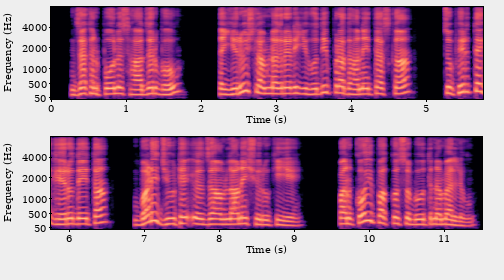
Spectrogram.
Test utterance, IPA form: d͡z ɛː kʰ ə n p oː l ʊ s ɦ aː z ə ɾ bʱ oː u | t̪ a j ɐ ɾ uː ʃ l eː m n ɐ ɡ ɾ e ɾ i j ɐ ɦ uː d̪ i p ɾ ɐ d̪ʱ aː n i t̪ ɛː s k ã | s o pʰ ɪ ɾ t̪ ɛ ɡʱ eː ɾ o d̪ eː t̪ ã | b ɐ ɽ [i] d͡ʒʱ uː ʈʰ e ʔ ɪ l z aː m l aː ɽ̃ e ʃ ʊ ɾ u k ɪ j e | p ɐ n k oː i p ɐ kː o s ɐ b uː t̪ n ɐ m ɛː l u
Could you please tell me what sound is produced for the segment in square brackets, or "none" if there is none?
e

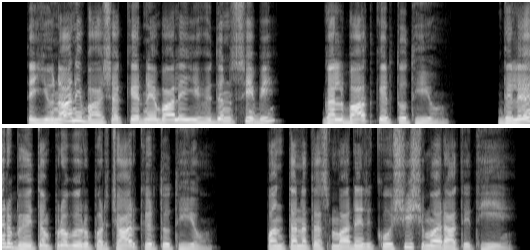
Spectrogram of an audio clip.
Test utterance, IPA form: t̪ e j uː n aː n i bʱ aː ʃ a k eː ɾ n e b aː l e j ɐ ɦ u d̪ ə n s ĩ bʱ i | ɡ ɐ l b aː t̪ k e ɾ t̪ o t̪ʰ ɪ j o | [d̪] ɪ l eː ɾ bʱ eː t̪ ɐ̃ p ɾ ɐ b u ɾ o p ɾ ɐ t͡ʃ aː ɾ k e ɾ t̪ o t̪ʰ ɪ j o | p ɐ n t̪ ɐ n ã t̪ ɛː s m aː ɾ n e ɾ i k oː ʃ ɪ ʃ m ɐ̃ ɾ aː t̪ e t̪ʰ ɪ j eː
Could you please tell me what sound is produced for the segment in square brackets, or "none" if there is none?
d̪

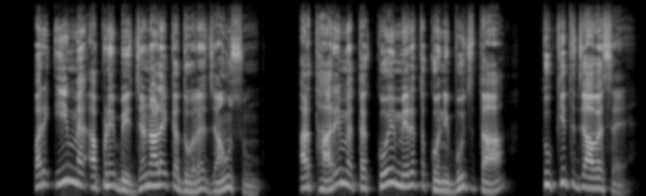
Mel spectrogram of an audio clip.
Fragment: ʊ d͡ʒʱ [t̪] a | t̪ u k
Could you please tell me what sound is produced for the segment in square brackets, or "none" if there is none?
t̪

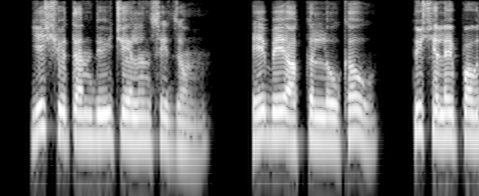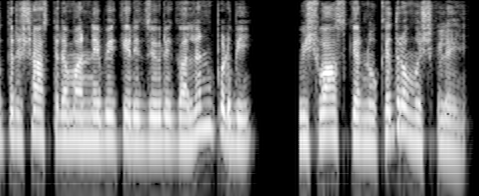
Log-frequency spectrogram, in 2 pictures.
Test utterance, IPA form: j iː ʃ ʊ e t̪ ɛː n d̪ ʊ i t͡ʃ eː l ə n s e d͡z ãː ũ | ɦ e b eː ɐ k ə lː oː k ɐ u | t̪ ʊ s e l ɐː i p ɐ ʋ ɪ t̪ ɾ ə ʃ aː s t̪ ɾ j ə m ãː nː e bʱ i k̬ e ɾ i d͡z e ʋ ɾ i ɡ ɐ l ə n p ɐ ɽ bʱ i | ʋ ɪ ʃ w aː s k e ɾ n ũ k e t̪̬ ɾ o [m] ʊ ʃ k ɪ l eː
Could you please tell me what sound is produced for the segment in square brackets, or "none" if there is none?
m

